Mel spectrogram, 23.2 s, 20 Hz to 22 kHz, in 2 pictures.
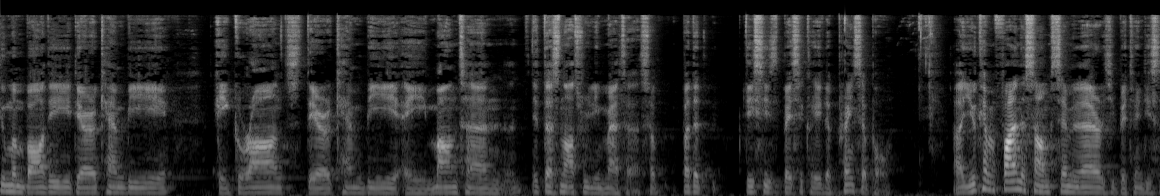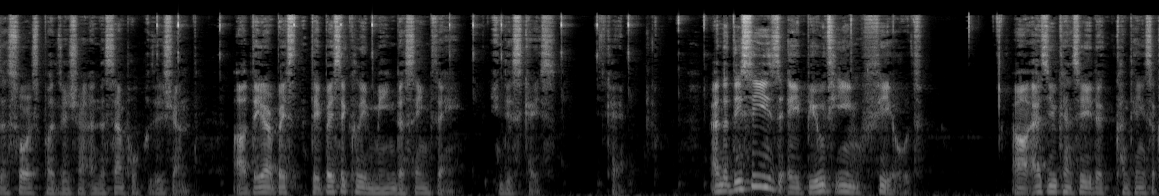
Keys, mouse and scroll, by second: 8.5-11.5 middle drag, 13.0-18.9 typing, 13.2 click, 13.8-14.6 drag, 15.0 click, 16.1 drag, 16.7-17.3 drag, 17.6 click, 18.4 middle click, 19.1-20.2 right drag, 20.2 d, 21.1 d.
